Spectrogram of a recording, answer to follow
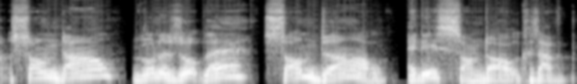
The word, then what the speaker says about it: AIK: for Sweden s s Sall Runners up there Sall it is Sall cuz I've had a look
